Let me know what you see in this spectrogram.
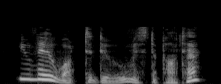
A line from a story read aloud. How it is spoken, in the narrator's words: said Umbridge, smiling sweetly at him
